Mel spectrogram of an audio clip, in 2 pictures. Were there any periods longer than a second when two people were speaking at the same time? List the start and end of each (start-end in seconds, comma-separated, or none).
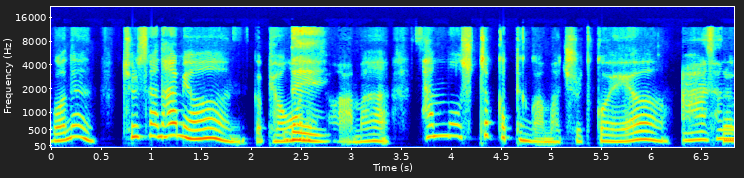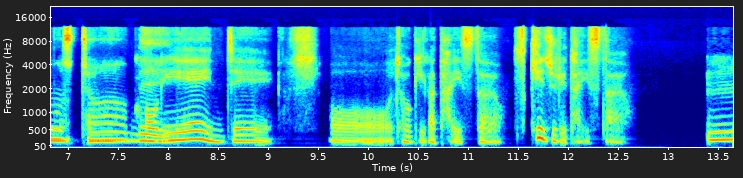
6.7-8.1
